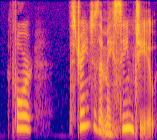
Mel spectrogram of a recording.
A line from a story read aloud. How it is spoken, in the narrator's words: Mary earnestly continued, the shadow of a past horror revisiting her countenance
